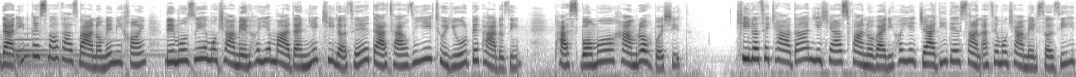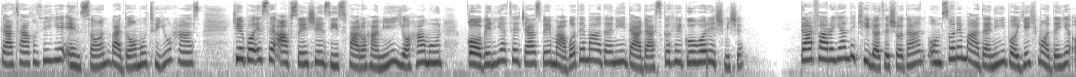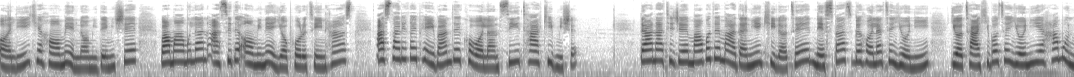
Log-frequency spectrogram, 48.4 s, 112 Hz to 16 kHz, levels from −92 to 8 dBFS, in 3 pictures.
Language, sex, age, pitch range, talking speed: Persian, female, 30-49, 235-315 Hz, 115 wpm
